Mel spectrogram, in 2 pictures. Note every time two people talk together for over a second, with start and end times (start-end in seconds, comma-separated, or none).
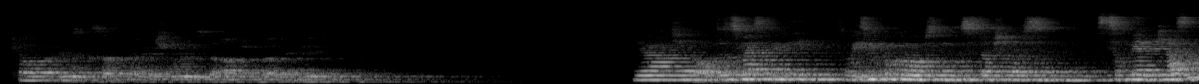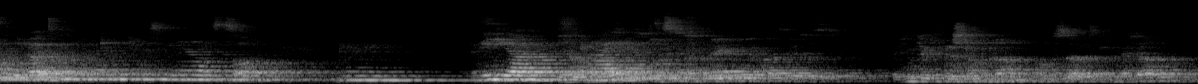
17.8-19.4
